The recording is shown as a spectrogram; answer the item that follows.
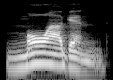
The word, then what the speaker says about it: Morgen: Aquí la tenemos también, la O con la R, y suena Morgen, Morgen, que significa mañana.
